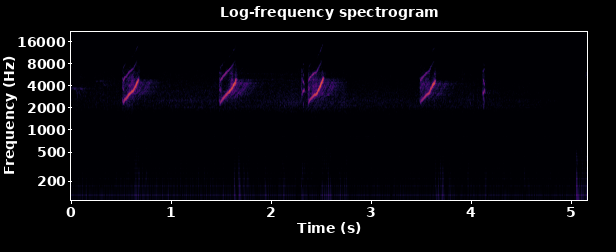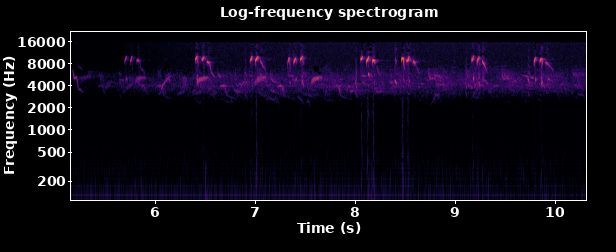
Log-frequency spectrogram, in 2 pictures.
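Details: Common Chiffchaff (Phylloscopus collybita): four separate high, rising upslurred notes about a second apart, then a faster series of short bright notes over a soft hiss of background noise.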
